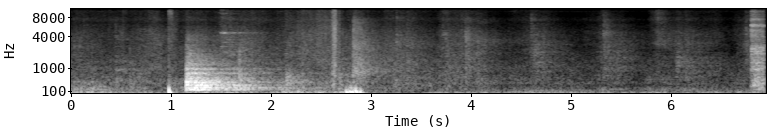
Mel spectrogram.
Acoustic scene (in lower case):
elevator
